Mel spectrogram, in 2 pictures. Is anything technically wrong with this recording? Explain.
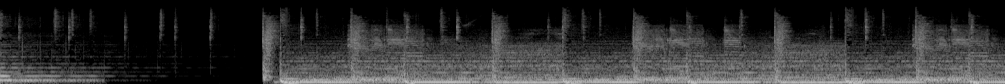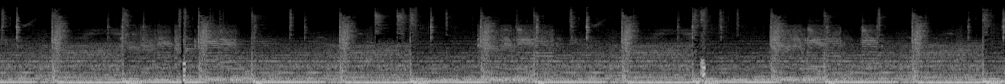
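Yes. There are repeated frames at 11.85 s and 17.05 s. A short block of compressed audio is decoded twice, so about 52 ms and then 78 ms replay as a stutter. The lengths fit two and three codec frames, each adding that time to the audio.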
